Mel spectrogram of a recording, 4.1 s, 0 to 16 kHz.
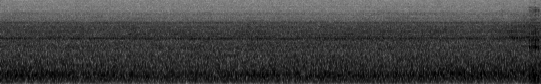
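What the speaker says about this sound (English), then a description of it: "we got an American A321 making its way out to the runway there" An American Airlines Airbus A321 jet taxis toward the runway at Raleigh-Durham International Airport, producing a steady, broad engine rumble and whine that holds constant and moderately distant throughout.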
